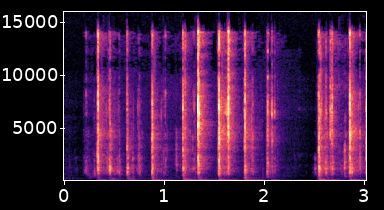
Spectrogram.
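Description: Bursts of close, crisp computer keyboard typing as Pascal code is entered, quick clusters of key clicks separated by short pauses.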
